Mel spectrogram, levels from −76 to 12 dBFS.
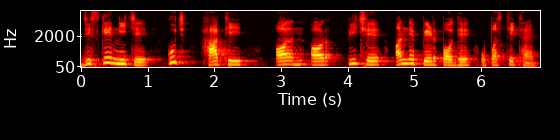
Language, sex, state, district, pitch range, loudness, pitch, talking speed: Hindi, male, Jharkhand, Palamu, 155-210 Hz, -17 LUFS, 175 Hz, 105 wpm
